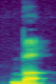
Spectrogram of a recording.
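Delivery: ब as a short "buh"; letter sound ब. Shown as a demonstration. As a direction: give ब as B's bare sound, "buh". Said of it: "किस चीज़ का sound आ रहा है". (B की छोटी ध्वनि "ब")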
